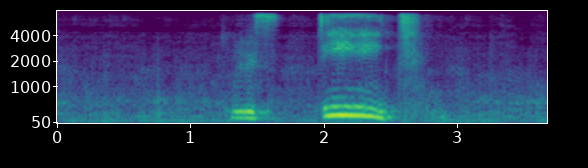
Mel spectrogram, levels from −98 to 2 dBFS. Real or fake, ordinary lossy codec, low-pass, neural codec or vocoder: fake; none; 7.2 kHz; codec, 24 kHz, 1.5 kbps, HILCodec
